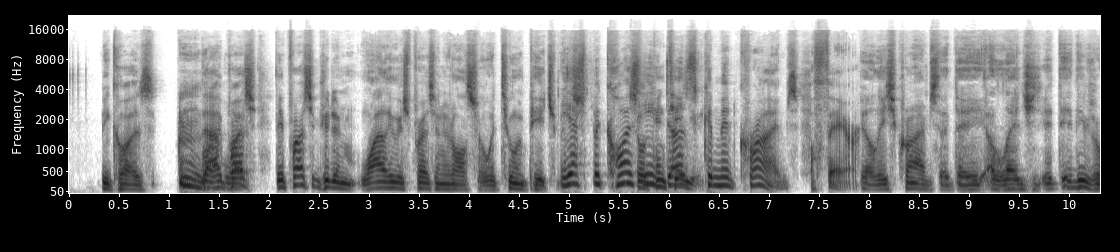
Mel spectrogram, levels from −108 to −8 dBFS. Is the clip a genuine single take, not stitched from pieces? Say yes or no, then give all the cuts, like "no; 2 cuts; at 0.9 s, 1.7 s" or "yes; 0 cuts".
no; 1 cut; at 7.5 s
